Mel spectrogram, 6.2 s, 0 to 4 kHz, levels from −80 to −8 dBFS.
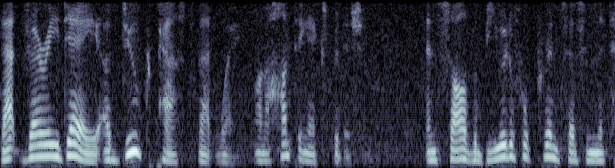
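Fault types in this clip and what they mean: Speech cut by the noise suppressor: the suppressor mistook parts of the speech for background and turned them down with it, by up to about 12 dB at 2.17–2.57 s and 3.23–3.70 s and about 9 dB at 5.18–5.45 s, so those stretches sound swallowed and faint.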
